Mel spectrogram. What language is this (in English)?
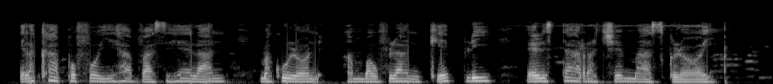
Esperanto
